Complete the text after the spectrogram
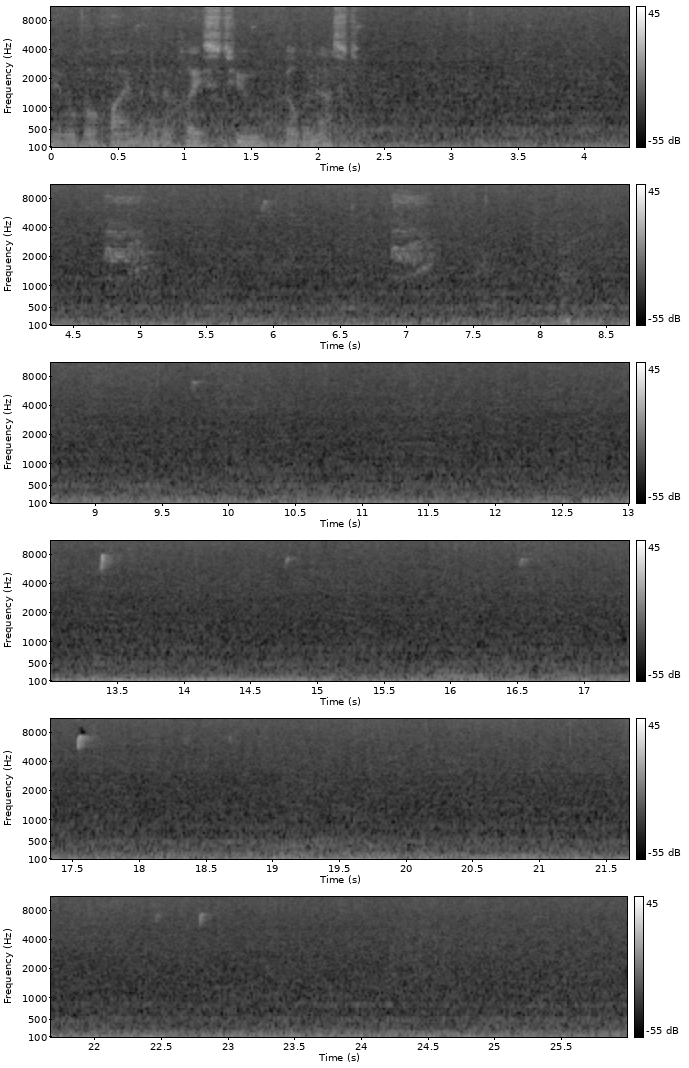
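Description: A swarm of bees hums steadily outdoors.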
